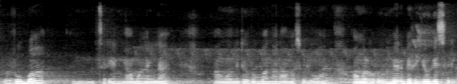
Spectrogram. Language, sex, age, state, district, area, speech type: Tamil, male, 18-30, Tamil Nadu, Ariyalur, rural, spontaneous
